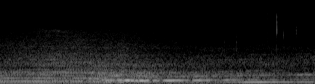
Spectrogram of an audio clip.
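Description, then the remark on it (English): A turbocharged drag racing car launches off the line on a drag strip and accelerates hard on a quarter-mile qualifying pass, running 11.73 at 125 miles an hour, its loud engine roaring with rising pitch, the steady powerful drone filling the whole moment with no one speaking. “He ran it hard. He hooked up good right off the line.”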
